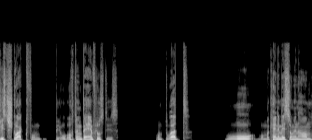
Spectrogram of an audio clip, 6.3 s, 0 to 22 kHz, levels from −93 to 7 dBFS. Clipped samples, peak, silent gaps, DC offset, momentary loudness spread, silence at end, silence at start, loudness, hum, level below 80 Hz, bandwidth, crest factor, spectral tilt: under 0.1%; -2 dBFS; 1.00-1.07 s, 2.41-2.45 s, 2.67-2.71 s, 2.82-2.87 s, 4.01-4.05 s, 4.15-4.23 s; under 0.1%; 21 LU; 0 s; 0 s; -18 LUFS; none; -58 dBFS; 15.5 kHz; 18 dB; -5.5 dB/octave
